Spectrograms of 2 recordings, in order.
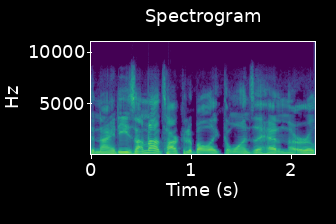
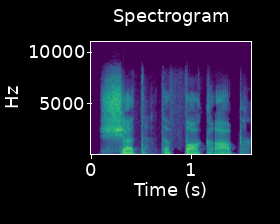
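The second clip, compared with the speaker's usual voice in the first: slow, fed-up, irritated, pissed-off tone; 3 semitones lower than usual. Acting out what a listener says on hearing the Bears: imitating Mason, pissed off. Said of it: "I'll embody what Mason does".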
